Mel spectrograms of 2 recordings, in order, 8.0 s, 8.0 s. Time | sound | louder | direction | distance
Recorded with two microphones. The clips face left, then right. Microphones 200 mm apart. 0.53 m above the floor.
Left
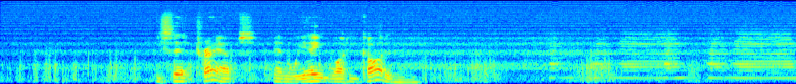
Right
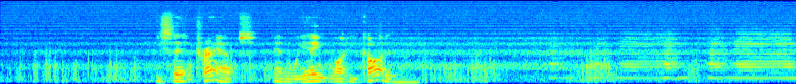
1.6 | a man speaking | left 2 dB | 20° left (ahead or behind) | 0.9 m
